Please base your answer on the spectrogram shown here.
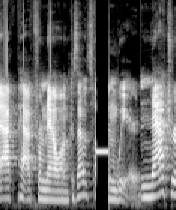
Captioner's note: beep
